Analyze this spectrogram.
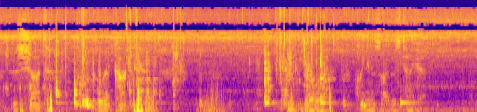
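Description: Water splashes and sloshes as a hand stirs it.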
